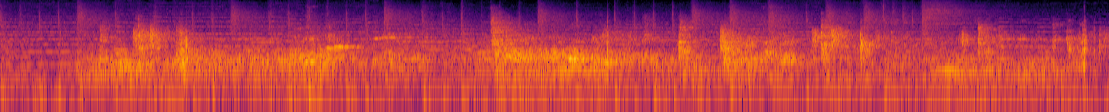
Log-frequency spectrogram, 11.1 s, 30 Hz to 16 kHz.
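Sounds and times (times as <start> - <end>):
background music with percussion: 0.0 - 11.0.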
